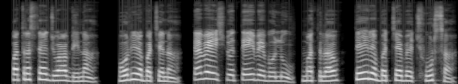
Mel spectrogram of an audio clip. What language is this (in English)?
Kullu Pahari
